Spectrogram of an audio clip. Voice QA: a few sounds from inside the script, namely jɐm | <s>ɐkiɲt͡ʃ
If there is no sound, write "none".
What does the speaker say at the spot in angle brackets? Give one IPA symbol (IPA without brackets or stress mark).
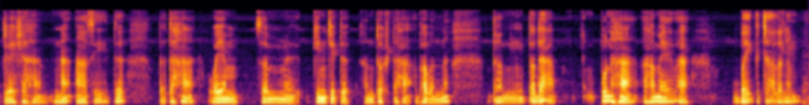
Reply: s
